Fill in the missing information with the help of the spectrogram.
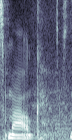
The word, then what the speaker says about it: Smaug: The Desolation of Smug. – Smug? – I think it's Smaug.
